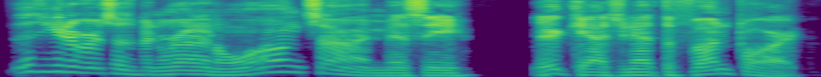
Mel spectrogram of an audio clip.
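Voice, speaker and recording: A man's voice: mid-range voice, lively intonation, brisk, fairly bright tone, no room sound, clean studio sound. A man playing a cocky, self-important male superhero who explains things breezily and jokes, in an audio drama. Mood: smug. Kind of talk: audio drama character acting.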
